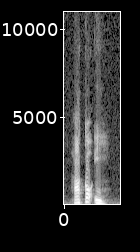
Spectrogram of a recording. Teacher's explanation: It's very smooth. The way she starts akoi, it's very smooth without a glottal stop. · it was very smooth, almost like there was an H with like no breath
